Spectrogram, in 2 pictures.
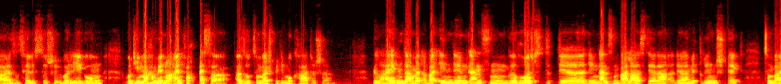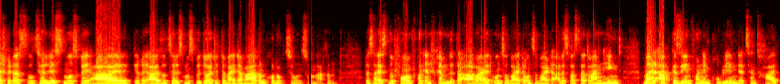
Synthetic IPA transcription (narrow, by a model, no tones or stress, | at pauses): aːlzot͡sjalɪstɪʃəʔyːbɐleːɡʊŋənʔʊnt̚d̥iːmaχn̩viːɐnuːɐʔaɪnfaχb̥ɛsɐ̰ʔalzot͡sʊmbaɪʃpiːldemokʁ̥aːtɪʃɐ̰ | b̥laɪbm̩damɪtʔa̰ːbɐʔɪndeːmɡant͡sn̩ɡəʁʊstd̥eːɐdeːmɡant͡sn̩balasd̥eːɐda̰deːɐdaːmɪt̚d̥ʁɪnʃtɛk̚t | t͡sʊmbaɪʃpiːldasz̥ot͡sjalɪsmʊsʁeʔaːld̥eːɐʁḛʔaːlzot͡sjalɪsmʊsb̥ədɔʏtətəvaɪtɐvaːʁənpʁ̥odʊk̚t͡sjo̰ːnt͡suma̰χn̩ | d̥ashaɪstnəfɔɐmfɔnʔɛ̰ntfʁ̥ɛmdətɐ̰ʔa̰ɐbaɪtʔʊntz̥ovaɪtɐʔʊntz̥ovaɪtɐ̰ʔa̰ləsv̥asd̥aːdʁanɦɛŋt | maːlʔap̚ɡ̥əzeːənfɔndeːmpʁ̥obleːməndeːɐt͡sɛntʁ̥aːl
